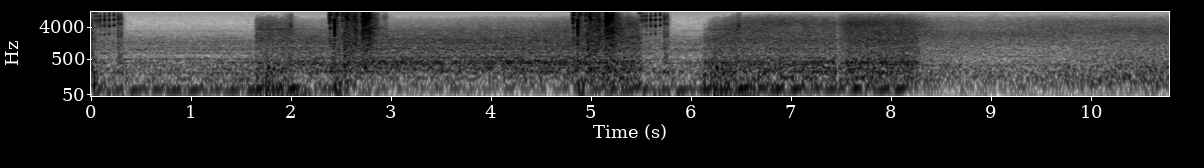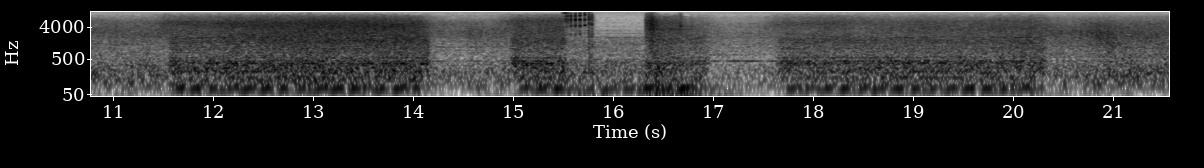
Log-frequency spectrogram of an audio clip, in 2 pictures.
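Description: Waves wash against a ship's hull.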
